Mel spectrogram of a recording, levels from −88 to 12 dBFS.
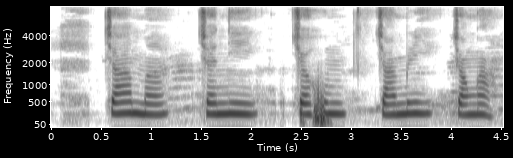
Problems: background sounds at intervals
